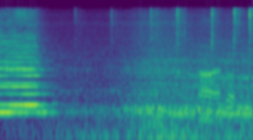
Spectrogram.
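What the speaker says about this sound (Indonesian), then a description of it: "kebetulan pas hujan ya teman-teman ya, tuh kereta apinya lewat teman-teman" A train driver sounds a loud, sustained horn blast as a passenger train passes a village railway crossing bridge in Cangkring in the rain, and the horn gives way to the deep rolling rumble of the cars going by.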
